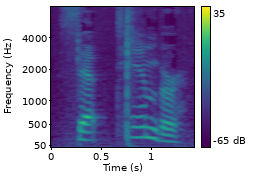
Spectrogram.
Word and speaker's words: September: of the word august listen carefully to this next one september ah which syllable is stressed if you said the second one you're right september september say it after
